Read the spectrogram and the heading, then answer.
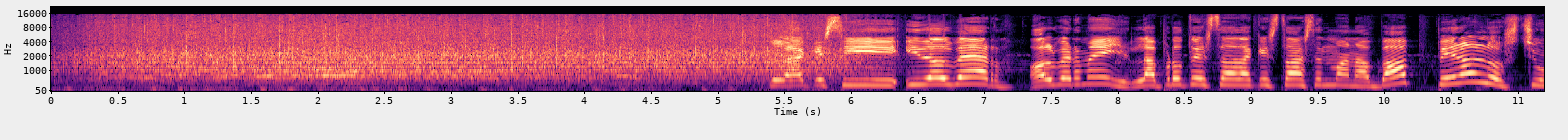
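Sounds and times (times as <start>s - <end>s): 
applause sound effect: 0.0s - 6.4s
speech: 5.4s - 11.1s.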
